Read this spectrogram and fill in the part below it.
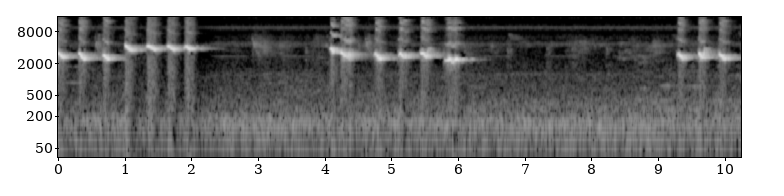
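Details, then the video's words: Oriental magpie-robin song to train caged birds: groups of short whistled notes repeated rhythmically at two pitch levels, a downward slurred note, a long quiet gap, then the pattern resumes. "SUARA BURUNG - Masteran Terbaik Kacer"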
